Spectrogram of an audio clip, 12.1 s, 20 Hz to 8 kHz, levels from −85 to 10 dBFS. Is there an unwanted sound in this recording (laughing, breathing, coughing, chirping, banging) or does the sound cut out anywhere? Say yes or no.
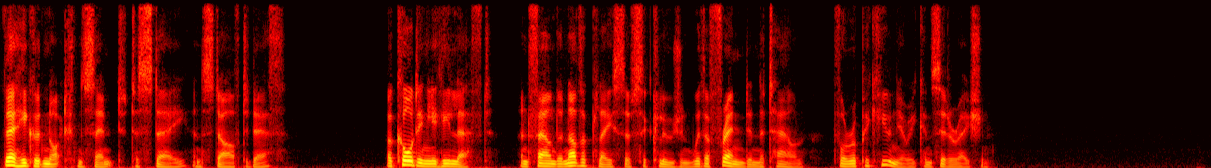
no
